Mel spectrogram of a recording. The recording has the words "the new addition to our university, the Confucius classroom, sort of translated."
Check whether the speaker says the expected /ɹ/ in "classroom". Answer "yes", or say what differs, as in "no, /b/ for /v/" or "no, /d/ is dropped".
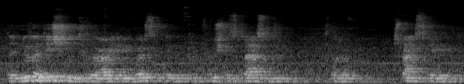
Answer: no, /ɹ/ is dropped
